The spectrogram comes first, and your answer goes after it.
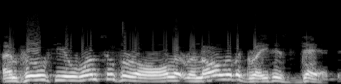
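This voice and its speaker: Man playing a high-pitched, emphatic radio judge. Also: lively intonation, fairly quick, narrow, tinny audio, natural voice. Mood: skeptical. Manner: brusque, emphatic, declamatory. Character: skeptical, authoritative judge, easily flustered by fear. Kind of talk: old-time radio drama acting. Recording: echoey thin old radio recording, music.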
